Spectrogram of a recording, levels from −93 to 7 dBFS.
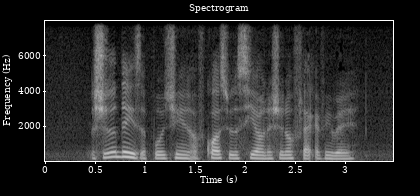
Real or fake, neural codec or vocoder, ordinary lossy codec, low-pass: fake; codec, 16 kHz, 0.8 kbps, ZipCodec; none; none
